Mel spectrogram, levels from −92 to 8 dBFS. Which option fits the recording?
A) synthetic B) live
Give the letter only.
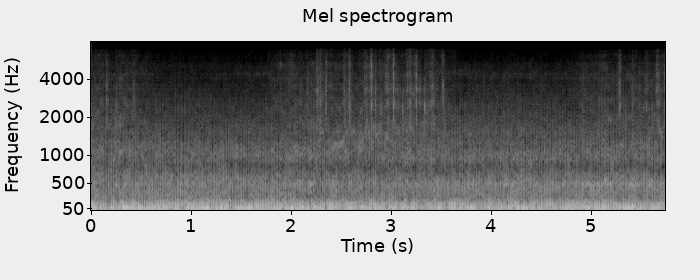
A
